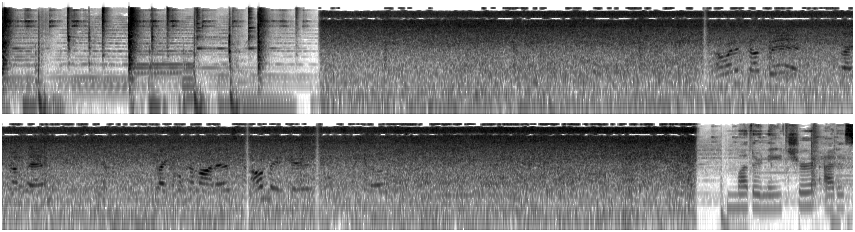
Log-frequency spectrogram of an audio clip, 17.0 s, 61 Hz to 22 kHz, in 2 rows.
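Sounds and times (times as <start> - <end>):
music: 0.0 - 3.2, 15.5 - 17.0
waterfall rushing: 3.2 - 15.5
people talking: 7.0 - 13.8.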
